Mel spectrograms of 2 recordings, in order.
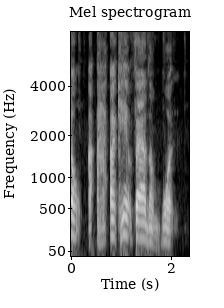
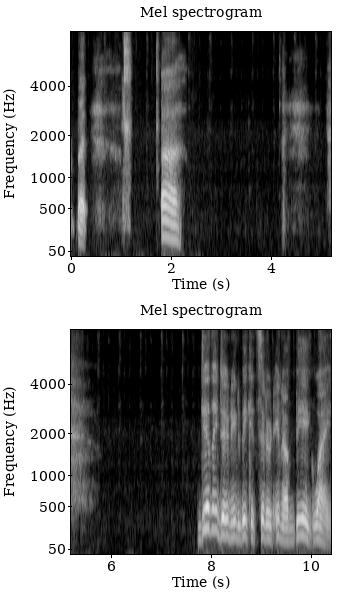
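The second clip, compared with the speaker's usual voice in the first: tearful voice while crying, lower; 3 semitones lower than usual. Talking to Teresa about a family's loss, crying while talking. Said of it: "I'm crying too".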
